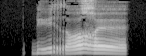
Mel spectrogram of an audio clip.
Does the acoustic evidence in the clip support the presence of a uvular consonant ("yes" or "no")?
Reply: yes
